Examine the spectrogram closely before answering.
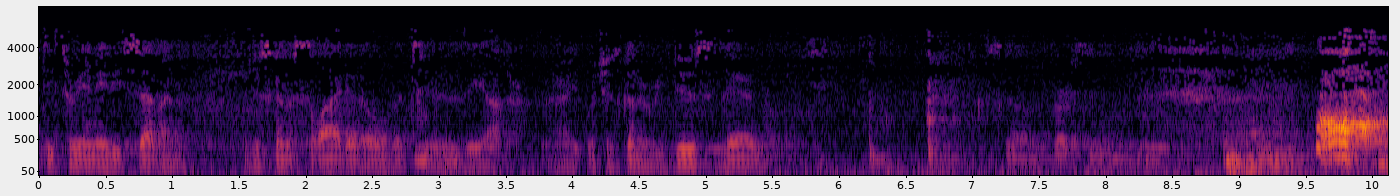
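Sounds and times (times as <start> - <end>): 
speech: 0.0 - 6.3, 7.2 - 8.6, 9.6 - 10.1
person sneezing: 9.6 - 10.1.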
